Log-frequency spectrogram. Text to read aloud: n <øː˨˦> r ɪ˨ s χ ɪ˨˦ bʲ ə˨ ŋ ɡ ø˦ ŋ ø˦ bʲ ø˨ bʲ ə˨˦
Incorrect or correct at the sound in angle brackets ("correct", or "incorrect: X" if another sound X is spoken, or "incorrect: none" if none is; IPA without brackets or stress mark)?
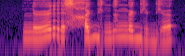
correct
